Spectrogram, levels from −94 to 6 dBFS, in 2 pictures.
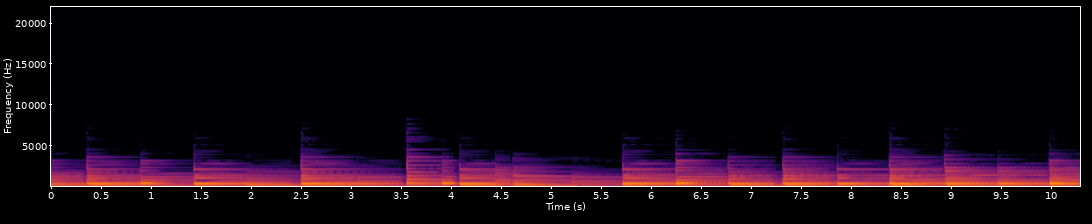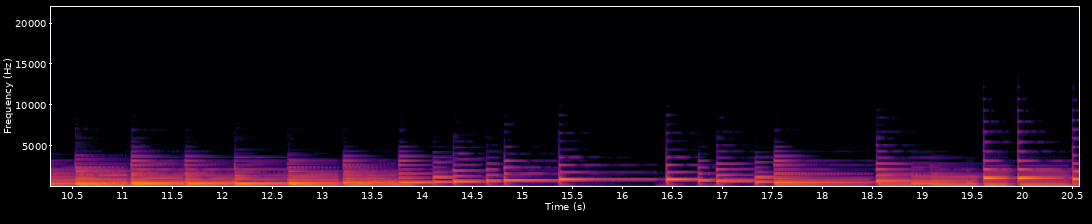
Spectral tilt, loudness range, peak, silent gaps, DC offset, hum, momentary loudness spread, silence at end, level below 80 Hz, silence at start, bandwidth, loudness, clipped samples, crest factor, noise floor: -9.5 dB/octave; 6 LU; -12 dBFS; none; under 0.1%; none; 9 LU; 0 s; -62 dBFS; 0 s; 4.6 kHz; -29 LUFS; under 0.1%; 16 dB; -48 dBFS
